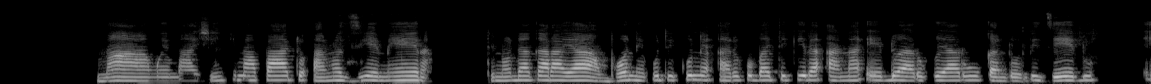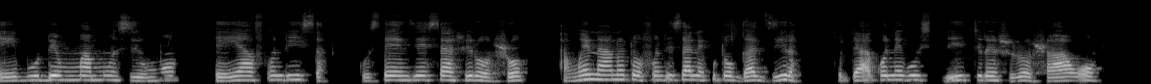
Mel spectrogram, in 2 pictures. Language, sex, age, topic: Ndau, female, 25-35, health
